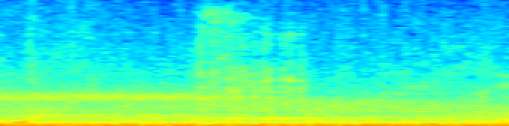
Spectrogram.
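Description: A menu opens with a short electronic whoosh.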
